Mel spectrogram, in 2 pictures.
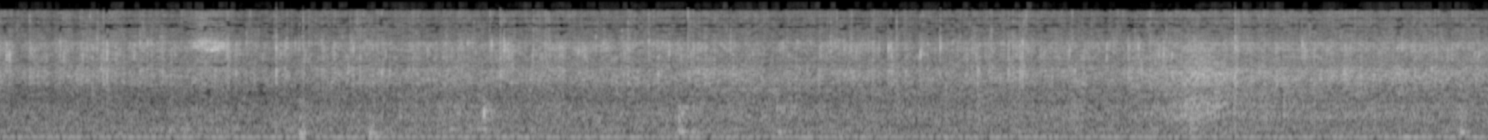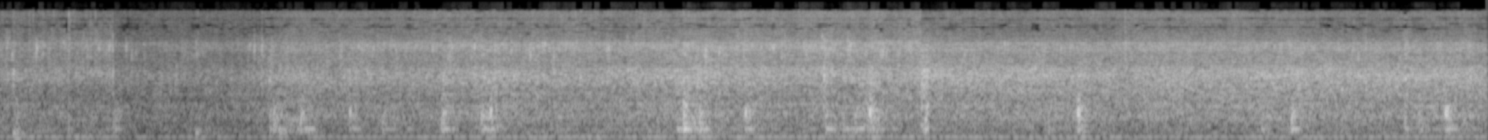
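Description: Spinach added to potatoes frying in a pan sizzles steadily and close, with soft stirring scrapes and a brief louder burst of hiss partway through, no talking over it.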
